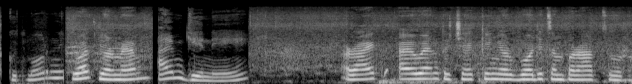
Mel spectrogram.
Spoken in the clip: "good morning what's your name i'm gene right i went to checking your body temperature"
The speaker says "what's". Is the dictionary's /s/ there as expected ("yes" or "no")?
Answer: no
